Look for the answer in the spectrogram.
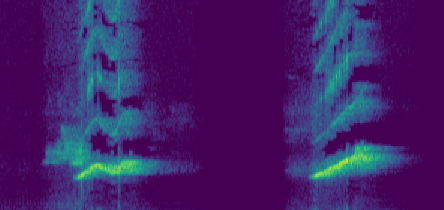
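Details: Black-capped lory, described as vocally lively, giving two loud, clear whistled calls that rise in pitch, each lasting under a second, about two seconds apart, with silence in between.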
